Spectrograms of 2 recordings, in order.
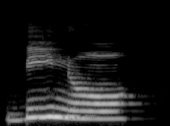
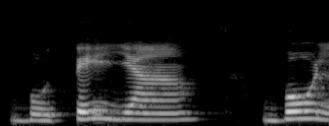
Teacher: the B for ball in English or the V for victory they are pronounced the same in Spanish both have this soft B sound like in the word boy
